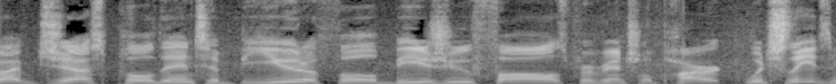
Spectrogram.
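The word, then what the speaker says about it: Bijoux: And I was like, "Oh, it's pronounced Beiju. Thank you so much. You mean the French word for jewel cuz it's full of beautiful colorful rocks at the bottom."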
